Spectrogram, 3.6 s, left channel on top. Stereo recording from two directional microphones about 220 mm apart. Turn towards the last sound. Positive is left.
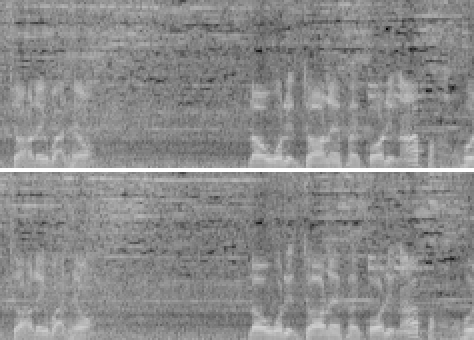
turn(degrees=0)  # may be behind; listen again after turning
